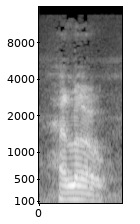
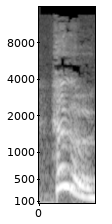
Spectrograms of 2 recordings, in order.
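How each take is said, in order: First: It is said in a plain serious voice. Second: It is said in a mocking put-on voice.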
